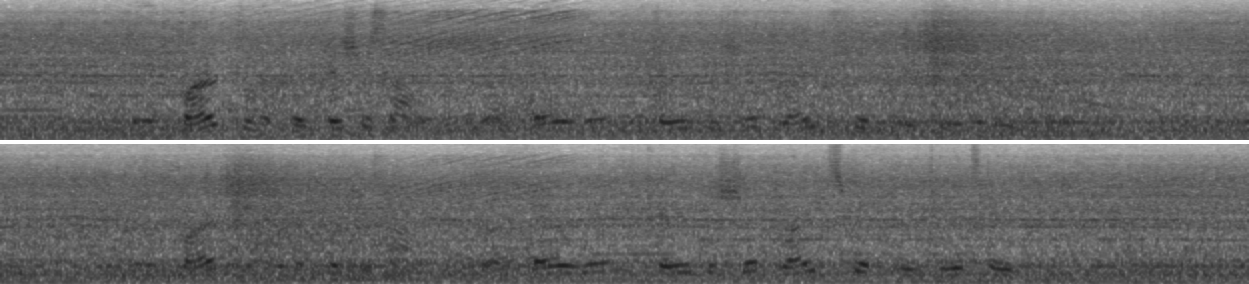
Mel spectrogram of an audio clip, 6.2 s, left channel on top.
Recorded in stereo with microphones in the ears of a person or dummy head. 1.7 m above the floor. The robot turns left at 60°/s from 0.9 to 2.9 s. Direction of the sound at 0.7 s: 85° left.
